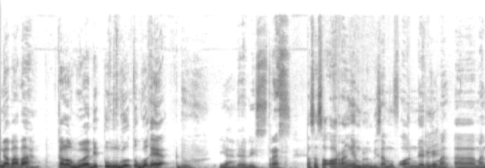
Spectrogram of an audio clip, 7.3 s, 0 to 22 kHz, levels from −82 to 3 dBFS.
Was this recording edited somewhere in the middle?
yes; 1 cut; at 4.7 s

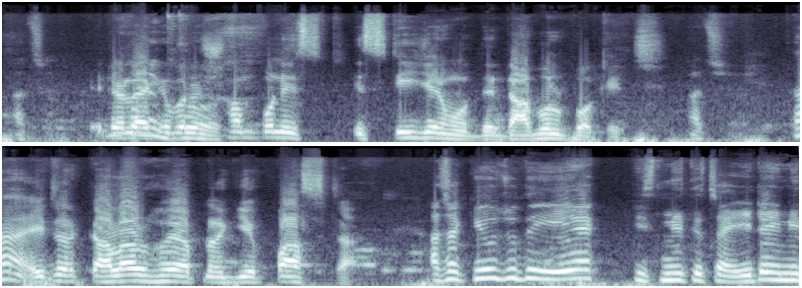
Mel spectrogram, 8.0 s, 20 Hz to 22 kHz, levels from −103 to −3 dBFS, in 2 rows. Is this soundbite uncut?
yes; 0 cuts

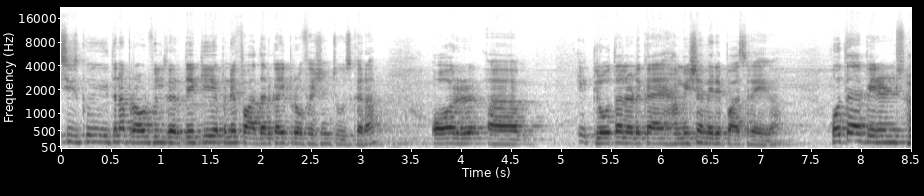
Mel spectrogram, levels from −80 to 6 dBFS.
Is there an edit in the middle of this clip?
no; 0 cuts

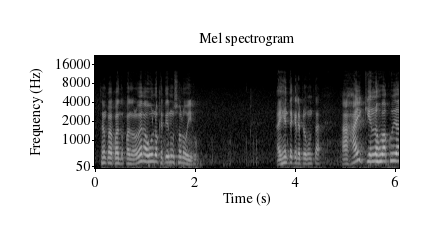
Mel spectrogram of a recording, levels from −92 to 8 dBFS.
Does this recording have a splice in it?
no; 0 cuts

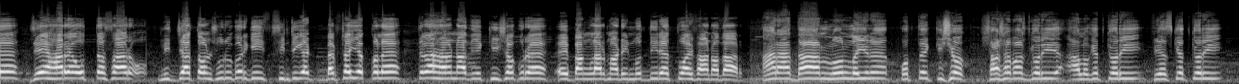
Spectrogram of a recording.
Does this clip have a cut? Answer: yes; 6 cuts; at 2.6 s, 4.1 s, 5.5 s, 7.5 s, 8.9 s, 9.8 s

